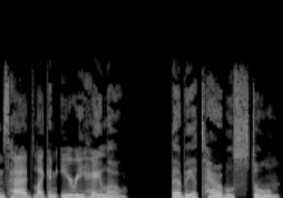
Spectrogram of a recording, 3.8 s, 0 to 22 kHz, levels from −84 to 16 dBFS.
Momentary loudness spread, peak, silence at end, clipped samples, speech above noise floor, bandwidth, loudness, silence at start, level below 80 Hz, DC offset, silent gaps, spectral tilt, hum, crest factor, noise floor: 5 LU; -2 dBFS; 0.05 s; under 0.1%; over 73 dB; 15 kHz; -18 LUFS; 0 s; -68 dBFS; under 0.1%; none; -5 dB/octave; none; 16 dB; under -90 dBFS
